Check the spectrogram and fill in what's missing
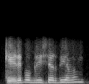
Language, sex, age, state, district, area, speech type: Punjabi, male, 18-30, Punjab, Ludhiana, urban, conversation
